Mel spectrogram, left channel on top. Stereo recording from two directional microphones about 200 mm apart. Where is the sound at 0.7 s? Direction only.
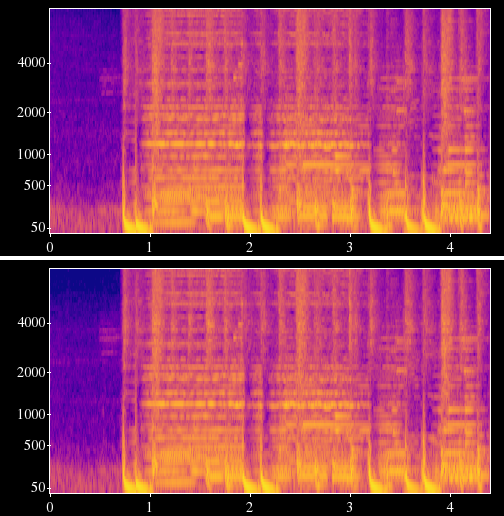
Centre (ahead or behind).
